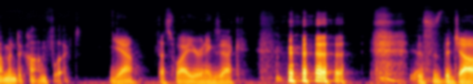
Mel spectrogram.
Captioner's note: laughs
